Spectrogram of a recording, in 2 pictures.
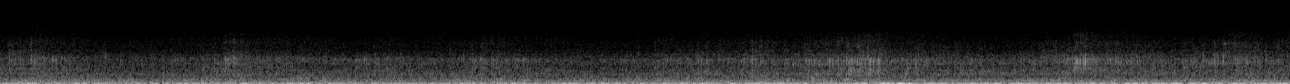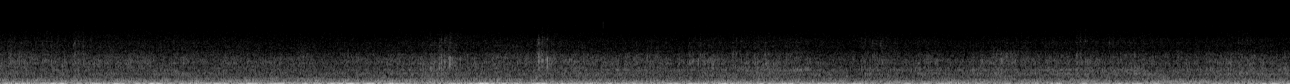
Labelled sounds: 12.0	12.7	vessel noise, 1.1 to 4.4 kHz

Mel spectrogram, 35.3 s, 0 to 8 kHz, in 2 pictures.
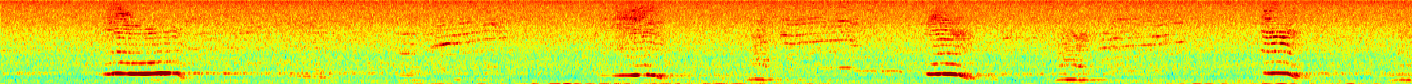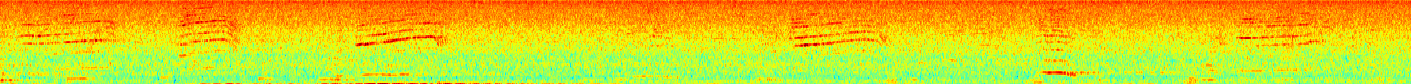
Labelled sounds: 1.4	2.2	humpback whale, 0.80 to 4.8 kHz
5.4	6.1	humpback whale, 1.4 to 2.6 kHz
7.7	8.2	humpback whale, 2.2 to 4.2 kHz
9.7	10.6	humpback whale, 1.5 to 3.6 kHz
11.5	12.0	humpback whale, 1.1 to 2.7 kHz
14.0	14.6	humpback whale, 1.4 to 2.2 kHz
15.7	16.2	humpback whale, 0.80 to 2.6 kHz
17.9	19.0	humpback whale, 1.6 to 3.7 kHz
19.9	21.5	humpback whale, 1.7 to 4.7 kHz
22.1	23.2	humpback whale, 1.4 to 3.5 kHz
27.5	28.7	humpback whale, 1.3 to 3.5 kHz
30.7	31.1	humpback whale, 0.80 to 2.2 kHz
33.1	34.2	humpback whale, 1.5 to 3.5 kHz

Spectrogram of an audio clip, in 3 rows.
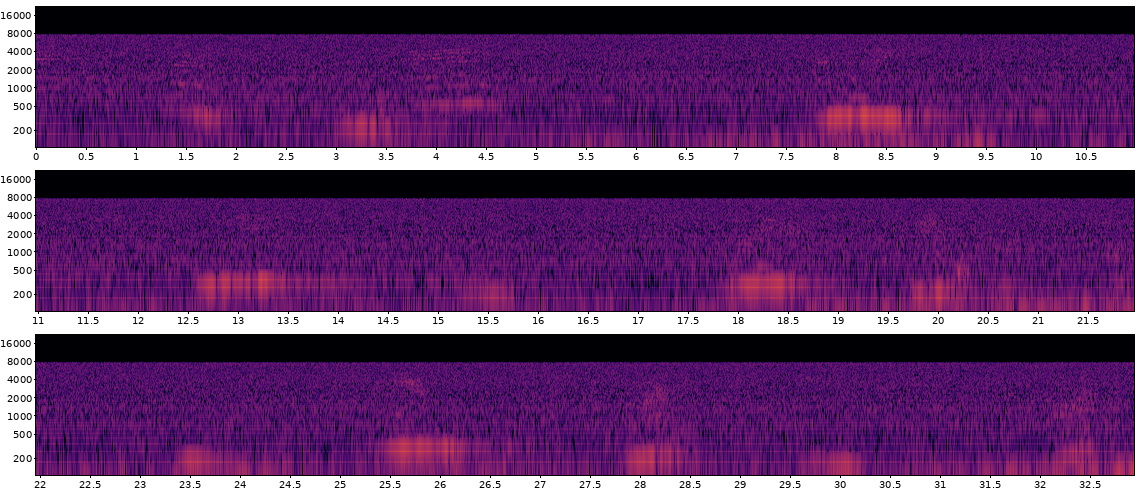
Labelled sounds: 1.0	1.7	humpback whale, 1.0 to 3.1 kHz
3.8	4.4	humpback whale, 1.0 to 4.4 kHz
25.5	25.8	humpback whale, 3.7 to 3.9 kHz

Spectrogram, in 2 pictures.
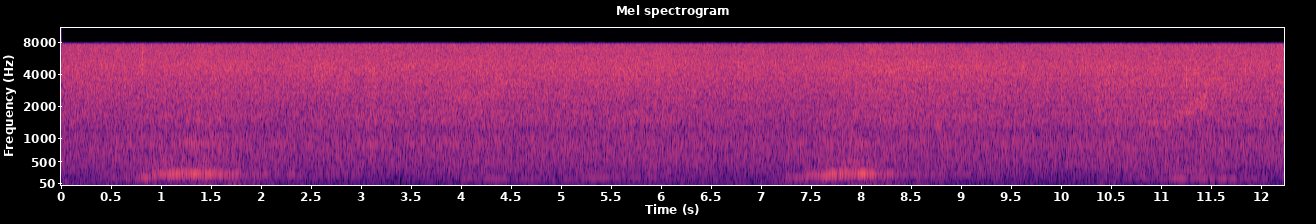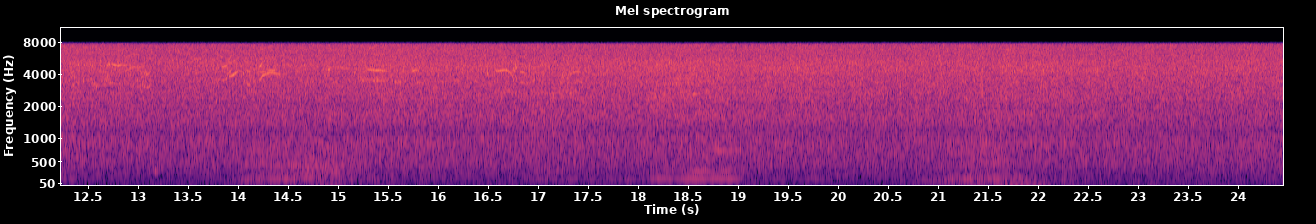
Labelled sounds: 12.7	12.9	Pacific white-sided dolphin, 4.8 to 5.0 kHz
14.2	14.5	Pacific white-sided dolphin, 3.5 to 4.2 kHz
15.2	15.5	Pacific white-sided dolphin, 3.4 to 3.6 kHz

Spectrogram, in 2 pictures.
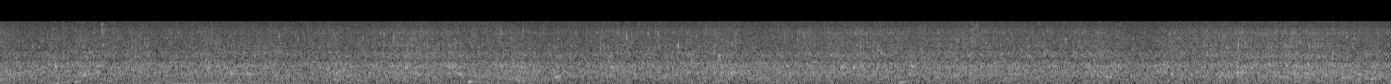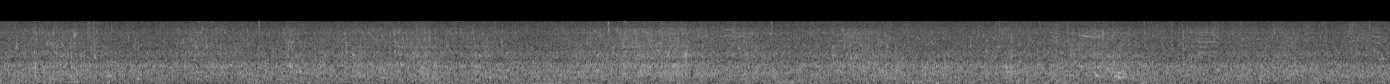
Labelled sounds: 21.1	21.4	Pacific white-sided dolphin, 3.6 to 3.9 kHz
24.7	25.0	Pacific white-sided dolphin, 3.5 to 4.0 kHz

